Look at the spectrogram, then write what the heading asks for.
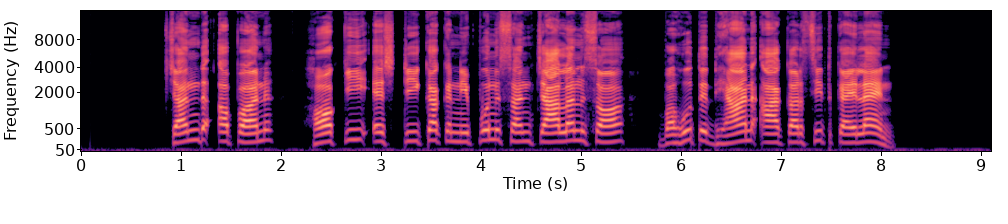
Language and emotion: Maithili, neutral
